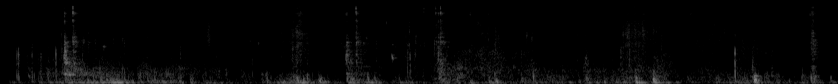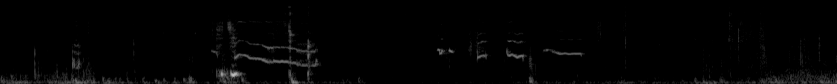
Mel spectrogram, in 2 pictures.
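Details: Dog gives a brief, high whine that slides downward. A few faint squeaks follow, set against steady rustling and handling noise.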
